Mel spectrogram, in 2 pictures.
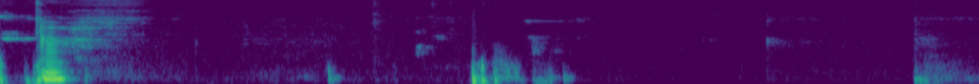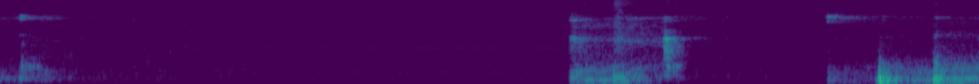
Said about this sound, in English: Shouldn't be typing when we're recording a podcast, but I'm just saying I tell them. So I wrote she's a domestic goddess, and then in brackets, not a question, just letting you know I tell no lies.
